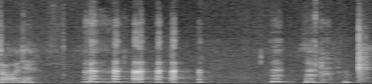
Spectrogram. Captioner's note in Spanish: Risas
